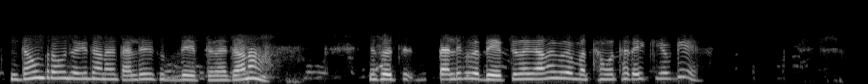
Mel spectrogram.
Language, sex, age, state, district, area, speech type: Dogri, female, 30-45, Jammu and Kashmir, Udhampur, rural, conversation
